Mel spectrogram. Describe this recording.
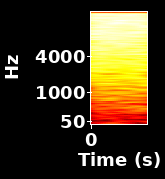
Sound effects > Experimental
Static cutting in
Made from simply distorting an audio file, works well in a scene if you need to flash something on a display. Used in my visual novel: R(e)Born_ Referenced with AKG K240.
corruption, cut, electronic, glitch, noise, static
